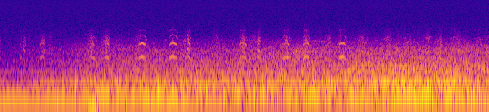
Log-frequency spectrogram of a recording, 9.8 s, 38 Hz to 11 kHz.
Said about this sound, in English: Heavy noontime traffic passes by as about 30 geese enjoy pond waters located only about 75 yards from the busy four-lane street.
